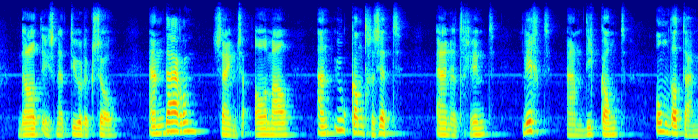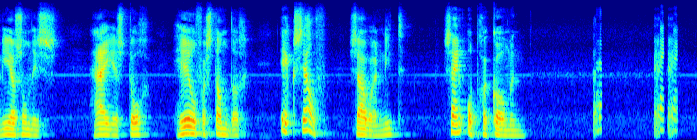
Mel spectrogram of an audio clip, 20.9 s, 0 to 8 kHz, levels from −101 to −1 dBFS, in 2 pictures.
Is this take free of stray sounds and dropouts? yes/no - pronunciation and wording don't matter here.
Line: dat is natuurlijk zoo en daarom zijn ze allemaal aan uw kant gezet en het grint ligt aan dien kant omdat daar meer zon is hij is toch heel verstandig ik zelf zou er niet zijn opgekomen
no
